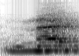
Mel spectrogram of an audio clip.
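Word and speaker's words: knight: पढ़ते है कनानाइट तो कनाट नहीं पढ़ेंगे इसे नाइट पढ़ेंगे क्या पढ़ेंगे नाइट समझ में आ रहा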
